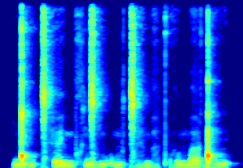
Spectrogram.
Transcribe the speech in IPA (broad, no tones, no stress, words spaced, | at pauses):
ŋ͡ǃḭmǀʰɛlʲ mo̤xŋ͡ǀɛ̤mo̰mɐ ǀɛ̤ma̤pʼɔ̤l maɡ͡ǃil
